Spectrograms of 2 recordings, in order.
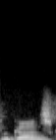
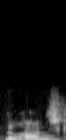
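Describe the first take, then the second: First: The name is said with a Russian pronunciation. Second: The name is said with a Ukrainian pronunciation. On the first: "this is the Ukrainian or Russian pronunciation" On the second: "this is the Ukrainian or Russian pronunciation"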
